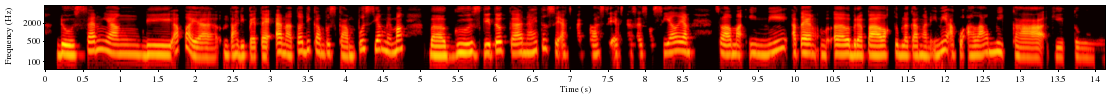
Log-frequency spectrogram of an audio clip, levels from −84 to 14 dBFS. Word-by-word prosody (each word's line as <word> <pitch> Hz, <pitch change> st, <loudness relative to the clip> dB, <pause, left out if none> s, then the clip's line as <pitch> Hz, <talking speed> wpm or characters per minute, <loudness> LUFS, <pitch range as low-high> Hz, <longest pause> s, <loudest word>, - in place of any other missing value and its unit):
dosen 190 Hz, +8 st, +2 dB
yang 190 Hz, -3 st, 0 dB
di 180 Hz, 0 st, 0 dB
apa -, -, 0 dB
ya, 150 Hz, -2 st, +2 dB, 0.2 s
entah 180 Hz, -, -2 dB
di 170 Hz, -, -2 dB
PTN 160 Hz, +8 st, +2 dB
atau 225 Hz, +8 st, -2 dB
di 250 Hz, -, -5 dB
kampus-kampus 195 Hz, -, -4 dB
yang 260 Hz, -1 st, 0 dB
memang 250 Hz, +6 st, +2 dB, 0.3 s
bagus 180 Hz, +3 st, +2 dB
gitu 195 Hz, +4 st, +4 dB
kan. 200 Hz, 0 st, +1 dB
Nah 210 Hz, -, -1 dB
itu 285 Hz, +4 st, -7 dB
sih -, -, -4 dB
ekspektasi-ekspektasi 185 Hz, 0 st, -7 dB
sosial 200 Hz, +5 st, -2 dB
yang 220 Hz, -1 st, +3 dB, 0.3 s
selama 185 Hz, -2 st, +3 dB
ini 200 Hz, +9 st, -3 dB
atau 200 Hz, +1 st, +2 dB
yang, -, -, -11 dB
be 180 Hz, -, -7 dB
eee, 185 Hz, 0 st, +5 dB
beberapa 175 Hz, -1 st, +5 dB
waktu -, -, -12 dB
belakangan 170 Hz, -1 st, -2 dB
ini 190 Hz, +8 st, -2 dB
aku 180 Hz, -, -3 dB
alami 205 Hz, +5 st, -1 dB
Kak, 150 Hz, -3 st, +1 dB
gitu. 145 Hz, -2 st, -11 dB
185 Hz, 155 wpm, -24 LUFS, 175-205 Hz, 0.3 s, eee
